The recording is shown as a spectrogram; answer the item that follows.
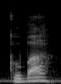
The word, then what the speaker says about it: Cuba: the way something else Cuba and I'm Cuban I say it a lot I believe it's pronounced Kuba did you notice something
